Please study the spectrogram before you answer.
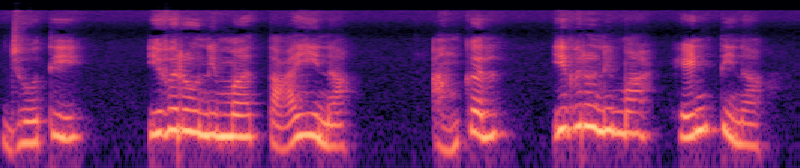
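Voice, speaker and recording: A woman's voice: sits high, expressive, slow pace, slightly rough, heavily acted. A woman voicing an earnest, persuasive young man who pleads and reasons, in a dull lo-fi recording.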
